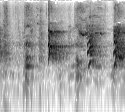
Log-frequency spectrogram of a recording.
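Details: Sharp yips and barks come in three quick bursts as the puppy Breezy torments the older Golden Retriever Ellie May. The dogs are indoors at home, and a human voice is heard faintly underneath.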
